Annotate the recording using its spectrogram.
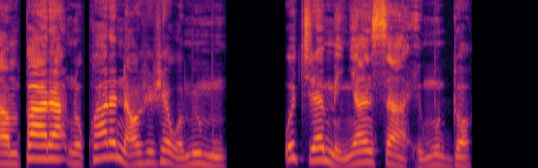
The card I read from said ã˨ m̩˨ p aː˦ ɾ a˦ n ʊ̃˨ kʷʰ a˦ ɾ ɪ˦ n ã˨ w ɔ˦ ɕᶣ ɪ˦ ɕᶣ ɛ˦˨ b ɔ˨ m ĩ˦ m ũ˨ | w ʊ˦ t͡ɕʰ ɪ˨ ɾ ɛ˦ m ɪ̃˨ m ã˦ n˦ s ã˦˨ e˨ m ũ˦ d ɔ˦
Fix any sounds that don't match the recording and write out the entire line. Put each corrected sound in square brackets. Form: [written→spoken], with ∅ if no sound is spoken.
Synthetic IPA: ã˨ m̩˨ p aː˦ ɾ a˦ n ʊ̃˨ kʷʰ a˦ ɾ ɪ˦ n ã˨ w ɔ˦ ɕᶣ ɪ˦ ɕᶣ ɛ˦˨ [b→w] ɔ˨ m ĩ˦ m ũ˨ | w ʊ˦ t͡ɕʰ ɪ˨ ɾ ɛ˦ m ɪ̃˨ [m→ɲ] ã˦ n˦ s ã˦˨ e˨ m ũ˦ d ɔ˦

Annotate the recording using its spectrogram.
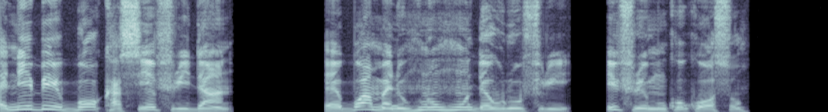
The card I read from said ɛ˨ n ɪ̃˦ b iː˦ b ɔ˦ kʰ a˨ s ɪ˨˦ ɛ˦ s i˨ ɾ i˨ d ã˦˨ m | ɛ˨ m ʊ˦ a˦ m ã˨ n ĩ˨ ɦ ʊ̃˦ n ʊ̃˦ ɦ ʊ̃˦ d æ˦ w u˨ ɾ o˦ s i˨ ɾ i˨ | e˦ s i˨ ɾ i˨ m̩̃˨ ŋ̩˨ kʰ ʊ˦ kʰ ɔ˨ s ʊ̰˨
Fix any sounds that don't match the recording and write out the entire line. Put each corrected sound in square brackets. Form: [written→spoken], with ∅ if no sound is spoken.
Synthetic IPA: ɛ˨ n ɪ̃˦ b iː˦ b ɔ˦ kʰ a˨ s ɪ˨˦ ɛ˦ [s→f] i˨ ɾ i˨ d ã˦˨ [m→n] | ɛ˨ [m→b] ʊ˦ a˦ m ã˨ n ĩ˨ ɦ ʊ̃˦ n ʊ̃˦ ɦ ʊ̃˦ d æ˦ w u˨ ɾ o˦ [s→f] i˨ ɾ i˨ | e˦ [s→f] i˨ ɾ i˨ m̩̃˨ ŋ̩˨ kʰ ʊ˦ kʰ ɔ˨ s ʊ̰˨

